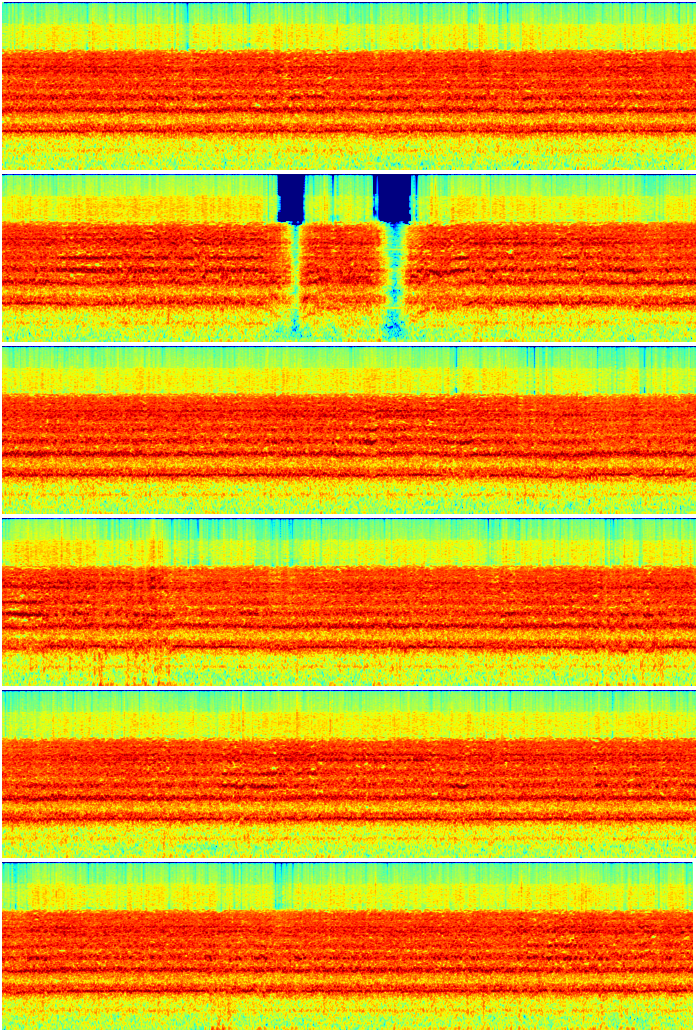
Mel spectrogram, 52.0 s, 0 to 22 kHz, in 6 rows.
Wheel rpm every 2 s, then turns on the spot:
240, 240, 230, 230, 230, 200, 110, 200, 220, 230, 230, 230, 220, 230, 230, 230, 230, 230, 230, 230, 230, 230, 230, 230, 230, 230.
12-14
